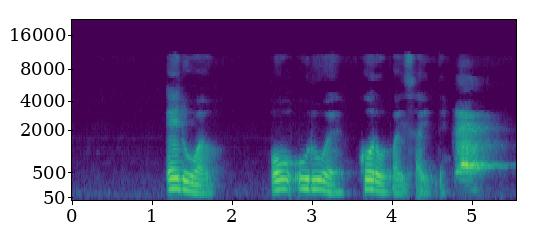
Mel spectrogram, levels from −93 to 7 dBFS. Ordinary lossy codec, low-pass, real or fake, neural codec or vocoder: AAC, 32 kbps; 10.8 kHz; fake; codec, 24 kHz, 1.2 kbps, DualCodec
